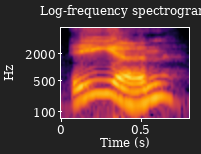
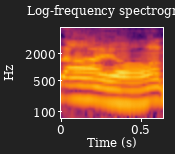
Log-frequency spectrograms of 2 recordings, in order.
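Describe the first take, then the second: First: The name begins with an 'ee' sound. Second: The name begins with an 'eye' sound. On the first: The speaker calls it right. "But the actual pronunciation is eon" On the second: The speaker calls it wrong. "I was saying ion"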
